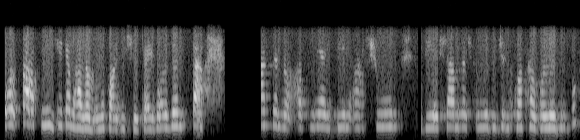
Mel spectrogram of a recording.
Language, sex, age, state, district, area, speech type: Bengali, female, 18-30, West Bengal, Murshidabad, rural, conversation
